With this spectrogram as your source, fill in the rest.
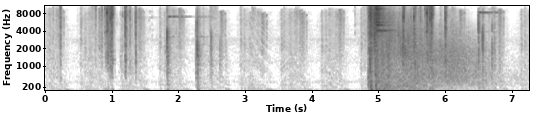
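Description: A Carcano M91 rifle is reloaded in a video game: a run of sharp metallic clicks and clacks with a louder bolt clatter and a ringing rattle near the end, close and without talk.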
